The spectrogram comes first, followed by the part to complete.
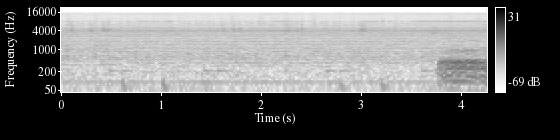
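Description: Faint room tone: a steady low hiss with a thin electrical hum and a few faint low knocks, before a voice starts near the end.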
